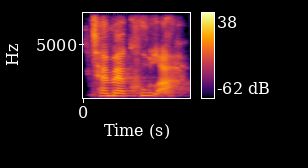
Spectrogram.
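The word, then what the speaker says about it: Temecula: It's actually pronounced I learned it's actually pronounced teacula.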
